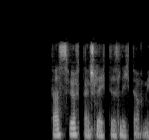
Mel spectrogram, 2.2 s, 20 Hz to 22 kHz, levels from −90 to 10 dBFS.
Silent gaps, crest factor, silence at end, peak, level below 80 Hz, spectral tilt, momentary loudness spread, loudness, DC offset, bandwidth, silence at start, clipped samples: none; 24 dB; 0 s; -6 dBFS; -64 dBFS; -3 dB/octave; 11 LU; -27 LUFS; under 0.1%; 7.8 kHz; 0.8 s; under 0.1%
